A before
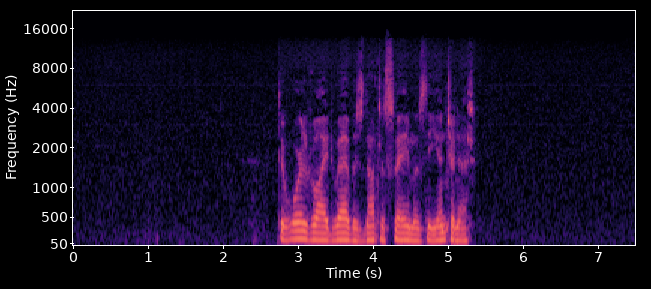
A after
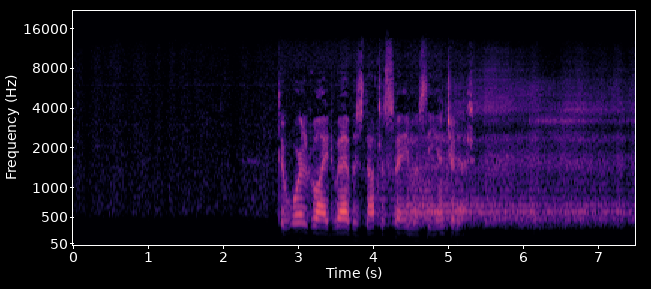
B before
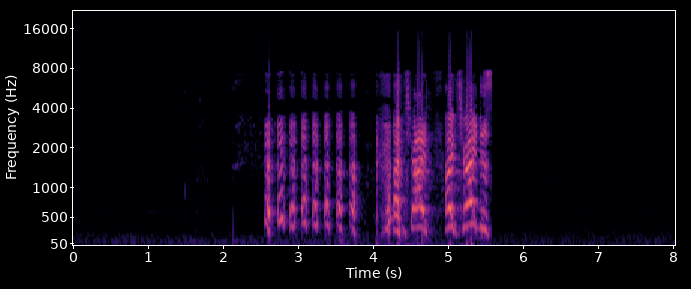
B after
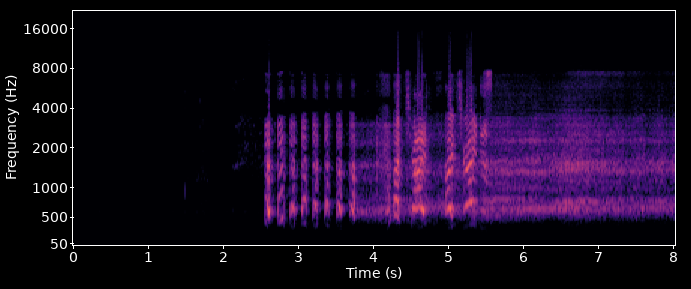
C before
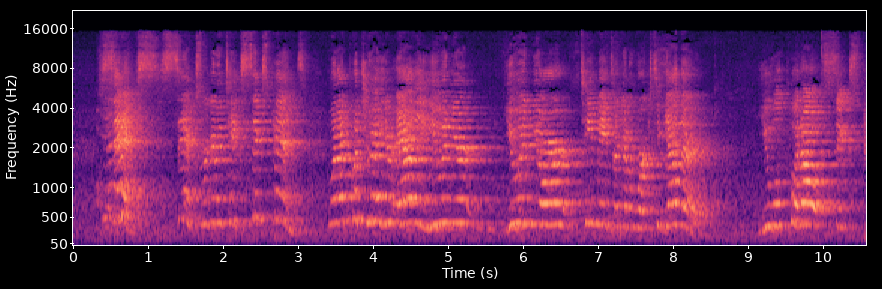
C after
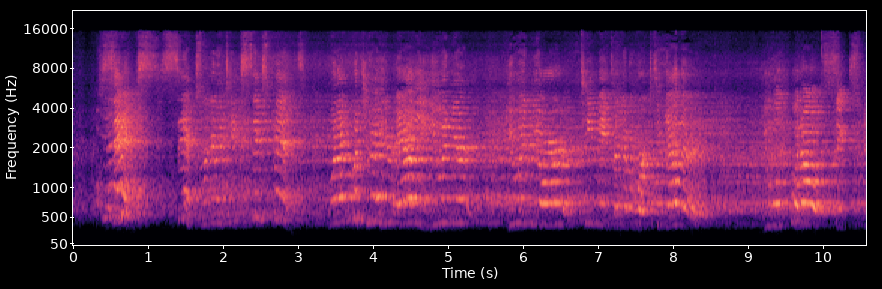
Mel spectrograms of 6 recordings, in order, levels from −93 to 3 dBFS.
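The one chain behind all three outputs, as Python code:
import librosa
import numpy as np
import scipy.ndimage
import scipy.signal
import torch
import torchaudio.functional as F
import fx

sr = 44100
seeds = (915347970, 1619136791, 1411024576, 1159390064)

y = scipy.signal.sosfilt(scipy.signal.ellip(4, 1.0, 50, 580.0, 'highpass', fs=sr, output='sos'), x)
y = fx.echo_diffused(y, sr, ms=1470, feedback_pct=53, wet_db=-12.5)
y = fx.am_noise(y, sr, seeds[0], hz=5.7, depth_pct=55)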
